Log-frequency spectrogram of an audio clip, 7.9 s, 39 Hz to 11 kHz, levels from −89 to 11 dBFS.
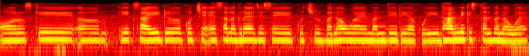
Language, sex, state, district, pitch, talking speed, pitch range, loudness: Hindi, female, Bihar, West Champaran, 200 Hz, 165 wpm, 195-205 Hz, -22 LUFS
